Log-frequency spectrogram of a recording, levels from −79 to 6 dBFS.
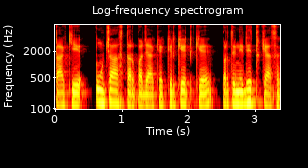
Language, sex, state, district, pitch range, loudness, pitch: Maithili, male, Bihar, Saharsa, 110-125 Hz, -16 LUFS, 115 Hz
